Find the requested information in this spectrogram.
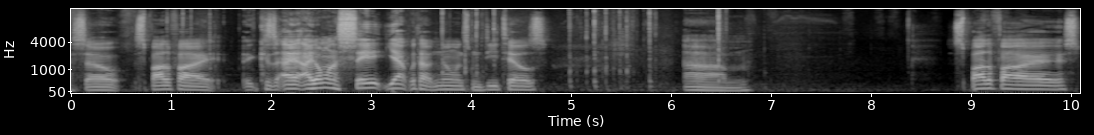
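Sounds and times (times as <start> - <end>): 
speech: 0.0 - 4.8, 6.2 - 6.9, 8.9 - 10.0
typing on a computer keyboard: 3.6 - 6.8.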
